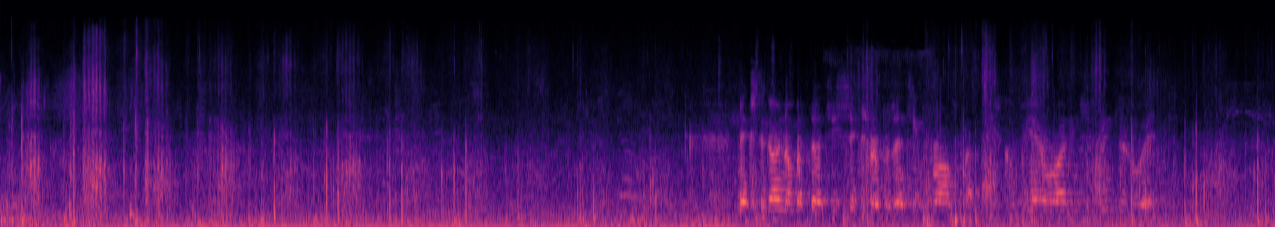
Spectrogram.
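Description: A horse's hooves thud on sand at a canter.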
